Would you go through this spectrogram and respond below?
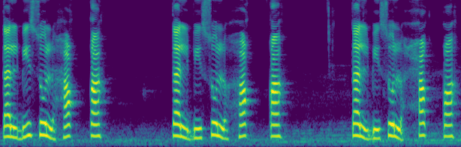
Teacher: ہا کو حلق سے قاف کو موٹا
